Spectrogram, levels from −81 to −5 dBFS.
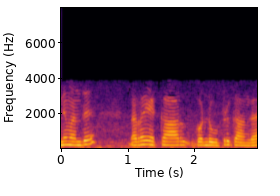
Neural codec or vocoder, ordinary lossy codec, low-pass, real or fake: none; AAC, 16 kbps; 7.2 kHz; real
